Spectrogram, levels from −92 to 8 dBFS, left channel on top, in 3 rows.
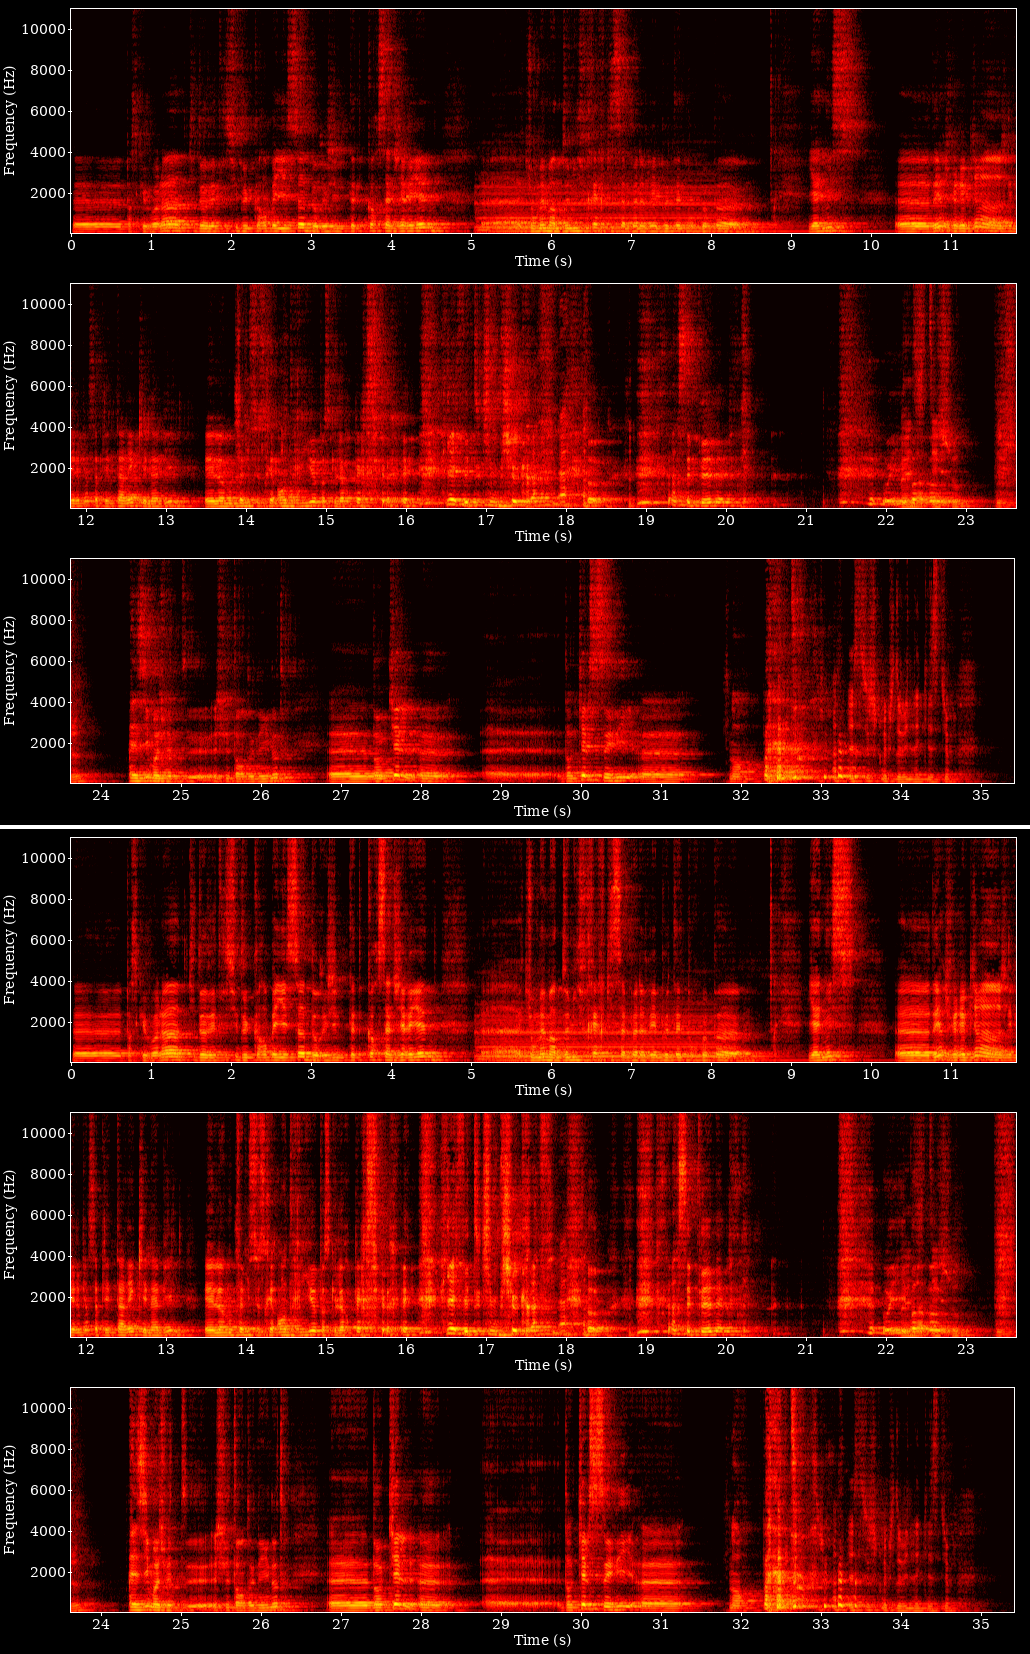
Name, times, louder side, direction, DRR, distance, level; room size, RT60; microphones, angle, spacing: voice 1, 0.0-8.6 8.9-9.8 10.3-13.2 13.5-18.4 18.9-20.3 21.4-22.9 23.4-23.6 24.3-26.3 26.8-28.4 28.8-31.3 31.8-33.3, right 2 dB, 50° right, 4 dB, 3.5 m, -31 dB
sound 1, 5.0-9.7, right 2 dB, 20° right, 2.3 m, -41 dB
voice 2, 17.7-18.3 18.8-18.9 20.2-20.3 22.2-23.0 23.3-23.8 31.8-31.9 33.1-34.9, left 1 dB, 20° left, 3 dB, 3.2 m, -41 dB
28.5 x 27.5 x 6.5 m, 0.91 s
head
